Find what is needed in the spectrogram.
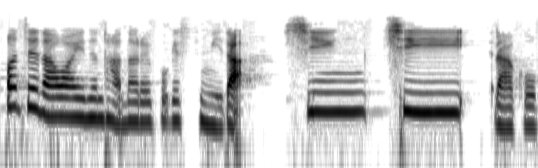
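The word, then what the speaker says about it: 星期: 싱치라고 발음을 하죠. 자, X라고 나와 있는 한화 병음의 성모는 우리말에 시옷으로 발음을 하시면 돼요.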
